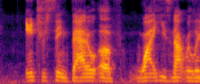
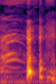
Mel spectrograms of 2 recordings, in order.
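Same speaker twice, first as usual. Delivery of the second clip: a sudden high laugh; high burst of laughter; 12 semitones higher than usual. Real, not acted. Reviewer laughing at the film's ending, high laugh. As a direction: laugh in disbelief at the plot.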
